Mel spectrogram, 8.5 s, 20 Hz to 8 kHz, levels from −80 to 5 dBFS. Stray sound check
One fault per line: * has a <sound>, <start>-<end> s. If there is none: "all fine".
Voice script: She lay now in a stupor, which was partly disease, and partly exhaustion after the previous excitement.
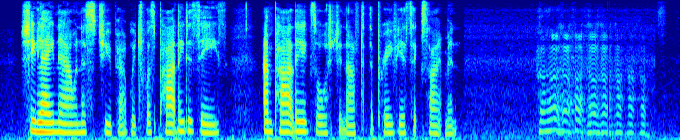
* has a laugh, 6.7-8.2 s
